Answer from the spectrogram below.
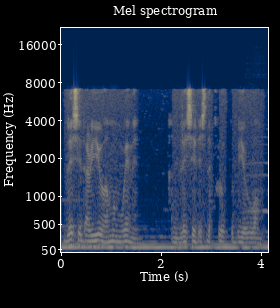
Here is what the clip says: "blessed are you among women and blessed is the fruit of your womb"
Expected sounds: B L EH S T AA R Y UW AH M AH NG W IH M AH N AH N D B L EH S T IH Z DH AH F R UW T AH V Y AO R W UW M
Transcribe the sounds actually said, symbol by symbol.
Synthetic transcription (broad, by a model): B L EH S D AA R Y UW AH M AH NG W IH M AH N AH N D B L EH S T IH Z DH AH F R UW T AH B Y AO R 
